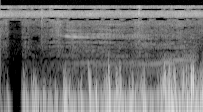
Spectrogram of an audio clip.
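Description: Cattle and a person walking through tall pasture grass: irregular low thuds and swishing of hooves and feet. The sound cuts out for a moment just after the start.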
